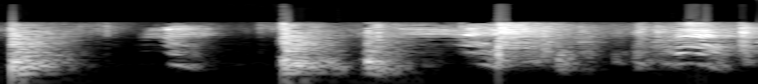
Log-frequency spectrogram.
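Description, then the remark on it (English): A series of sharp wooden knocks and thumps as a sawed piece of wood around the doorknob is banged out of a bathroom door until it falls out, with a few strong impacts spread irregularly over a few seconds. “Now, just see if you can knock that piece out, will you?”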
